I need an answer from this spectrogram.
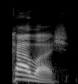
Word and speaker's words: kabash: Soyugar es la palabra hebrea kabash, K-A, acento en la A, para los que me quieren seguir escribiéndolo, B larga A-S-H.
